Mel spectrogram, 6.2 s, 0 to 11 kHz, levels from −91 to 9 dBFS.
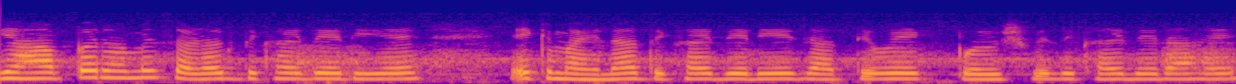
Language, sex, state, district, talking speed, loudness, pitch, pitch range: Hindi, female, Chhattisgarh, Raigarh, 225 wpm, -17 LUFS, 220 Hz, 215-230 Hz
